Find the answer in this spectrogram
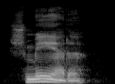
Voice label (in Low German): "schmärde", Platt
